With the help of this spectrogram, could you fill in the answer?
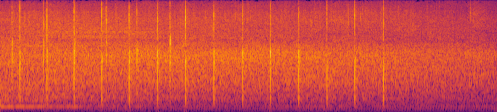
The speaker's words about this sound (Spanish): Dale un fuerte aplauso a, nuestro Rey, a nuestro Señor.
